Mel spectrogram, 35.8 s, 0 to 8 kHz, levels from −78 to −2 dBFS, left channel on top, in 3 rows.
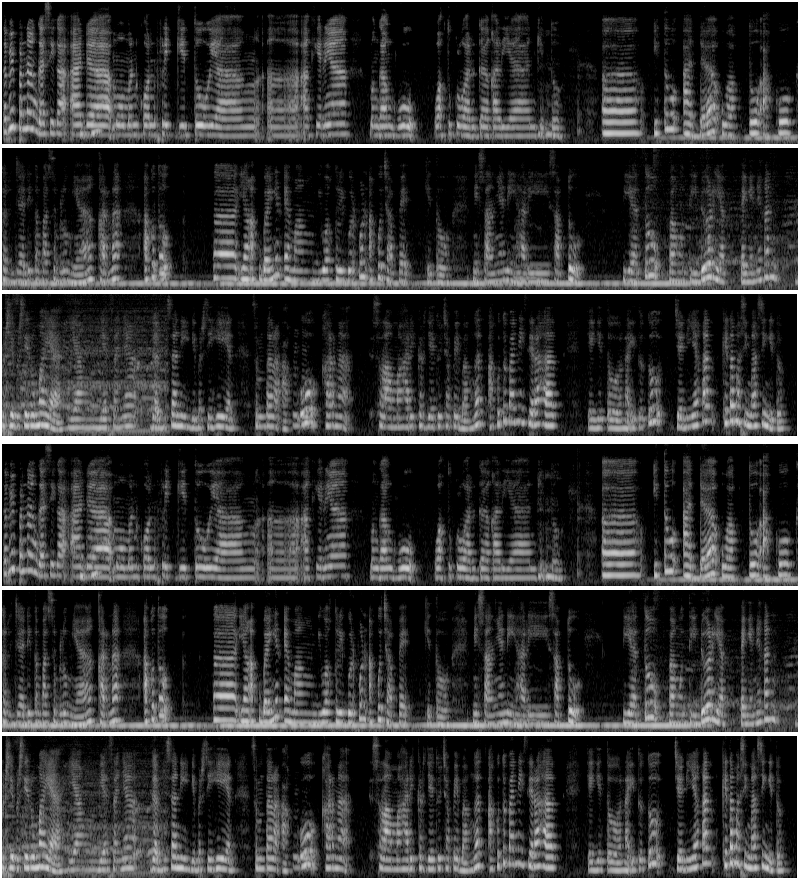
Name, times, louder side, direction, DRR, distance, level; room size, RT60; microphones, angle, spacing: voice 1, 0.0-5.2 5.5-6.2 6.5-8.4 14.3-14.4 19.6-20.1 28.2-28.6, left 1 dB, 65° left, 1.1 m, -29 dB
voice 2, 1.2-1.5 8.0-8.4 9.0-14.4 15.1-18.0 18.3-20.6 21.3-23.6 23.8-27.4 27.6-29.1 29.4-32.2 32.7-35.6, right 1 dB, 50° right, 0.9 m, -27 dB
sound 1, 9.8-22.6, right 4 dB, 25° right, 0.5 m, -33 dB
sound 2, 21.3-26.4, equal, 35° left, 2.3 m, -43 dB
4.5 x 2.9 x 2.4 m
head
